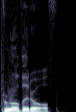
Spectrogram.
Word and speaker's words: Provorov: Provorov, I think, is how you say his name. – You gotta say it with a Russian accent. – Ivan Provorov. – Yeah. – Yeah, just like that.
